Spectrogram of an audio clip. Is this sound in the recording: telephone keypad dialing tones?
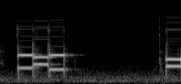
yes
